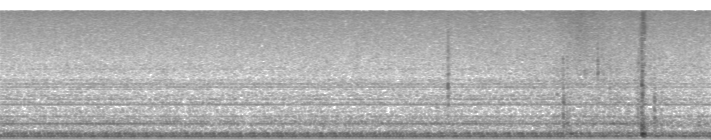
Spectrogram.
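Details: Nissan Micra turbo idling low with an uneven, lumpy beat and a faint wobble in the firing, plus one sharp knock near the end; rough idle that sometimes cuts out when braking, cause unknown.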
